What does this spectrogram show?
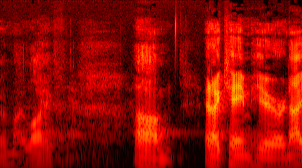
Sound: audience laughs

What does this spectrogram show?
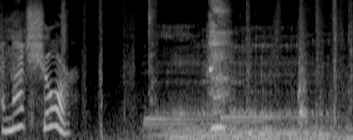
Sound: gasping, Appa grunting; grunting

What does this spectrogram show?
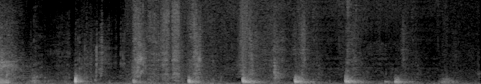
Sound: footsteps

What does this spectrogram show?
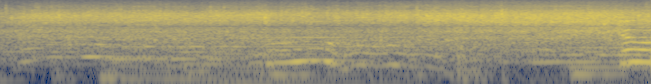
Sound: humming

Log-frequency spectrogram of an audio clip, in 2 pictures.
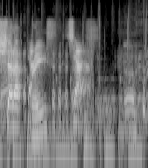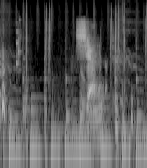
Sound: laugh

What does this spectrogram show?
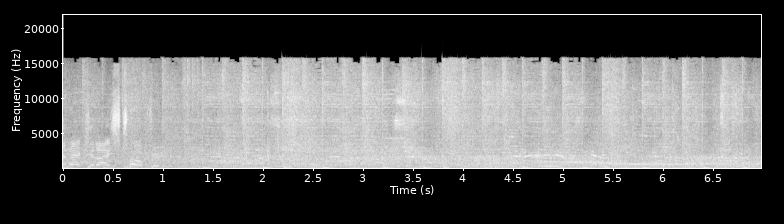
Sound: upbeat music; crowd cheering

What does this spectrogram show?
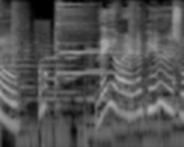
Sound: ding sound effect

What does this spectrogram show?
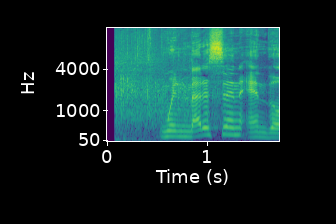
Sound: audience clapping

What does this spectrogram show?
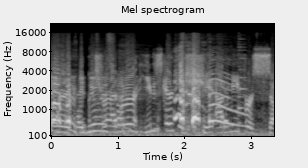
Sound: laughter; laughter

